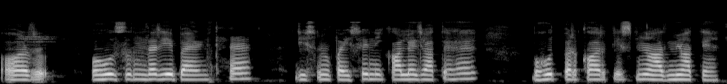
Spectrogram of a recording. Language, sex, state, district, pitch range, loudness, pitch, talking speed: Hindi, male, Bihar, Gaya, 220-240 Hz, -18 LUFS, 230 Hz, 150 wpm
